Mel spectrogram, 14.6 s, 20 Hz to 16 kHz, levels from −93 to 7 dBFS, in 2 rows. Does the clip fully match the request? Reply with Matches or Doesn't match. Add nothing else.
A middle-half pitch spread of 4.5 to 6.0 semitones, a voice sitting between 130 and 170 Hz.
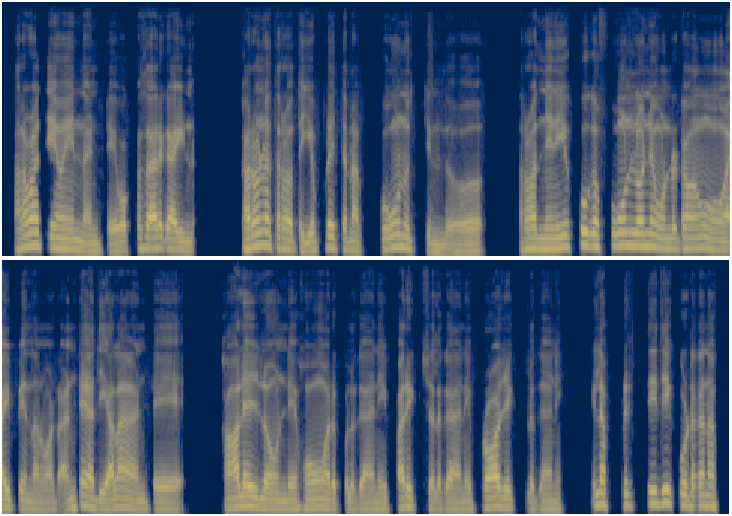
Matches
